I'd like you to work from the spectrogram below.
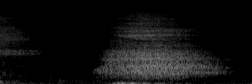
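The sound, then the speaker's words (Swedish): A deep, drawn-out breath in, airy, preceded by a shorter, softer intake; no talking, just the rushing hiss of air swelling and then fading. “och den saken jag vill tipsa er om idag det är att ta ett par extra djupa andetag.”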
